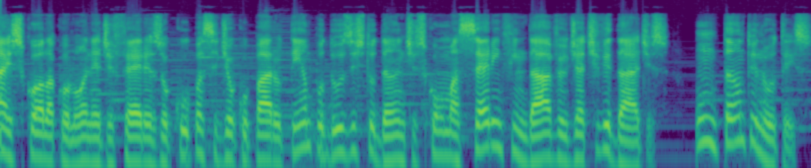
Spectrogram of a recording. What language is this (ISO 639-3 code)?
por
